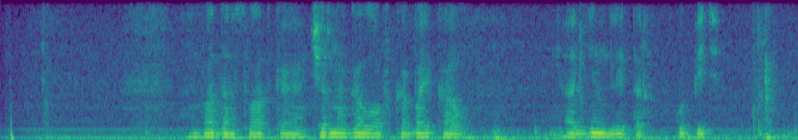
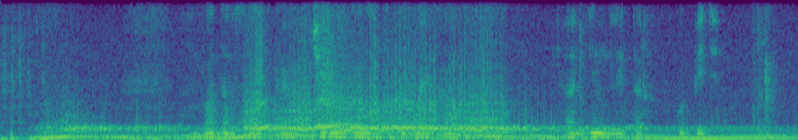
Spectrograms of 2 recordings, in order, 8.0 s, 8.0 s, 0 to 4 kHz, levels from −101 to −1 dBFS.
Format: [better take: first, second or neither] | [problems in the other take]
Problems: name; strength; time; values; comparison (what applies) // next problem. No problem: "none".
first | background sound (Engine starting / Car); 4 dB above the speech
